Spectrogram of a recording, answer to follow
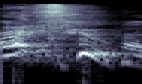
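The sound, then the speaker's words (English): A sudden sneeze bursts out with a sharp breathy hiss, mixed in with people talking over it. “Bless you.”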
